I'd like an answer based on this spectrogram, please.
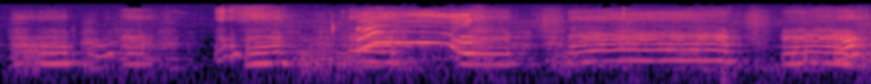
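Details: Six-day-old White German Shepherd puppies of the "of White Night" B litter whimper indoors, with long harmonic cries rising and falling, one sharp upward-sweeping squeal near the middle and several sustained whines, overlapping one another.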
